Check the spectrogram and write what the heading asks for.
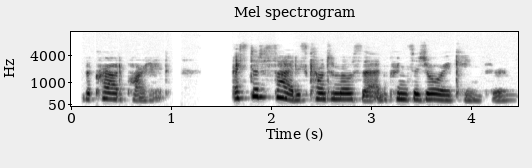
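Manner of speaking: plain reading voice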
